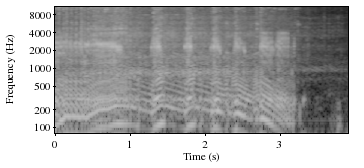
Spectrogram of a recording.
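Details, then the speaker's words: Model 411 two-stroke brush cutter that was hard to start and surged, after cleaning the exterior and base, before the carburetor clean: catches and buzzes through a few throttle blips, revving freely before dropping away; engine starts and runs. "เรียบร้อยเครื่องติดเครื่องติดแล้วทำยังไงเครื่องติดแล้วก็มุ่งใส่คาบูล้างคาบูตามนั้นเลยครับ"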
